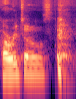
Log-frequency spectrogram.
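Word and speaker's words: Jarritos: Um, it's just take away the J. The J silent. So, is it Do you pronounce it? Heritoss, maybe. Yeah, Heritoss.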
